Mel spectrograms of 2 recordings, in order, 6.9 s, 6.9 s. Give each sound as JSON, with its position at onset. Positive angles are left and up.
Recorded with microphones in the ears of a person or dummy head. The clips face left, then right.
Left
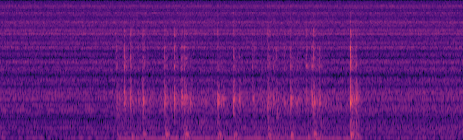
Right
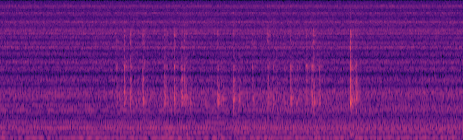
{"t": 0.0, "sound": "a drone", "side_deg": -55}
{"t": 1.8, "sound": "typing on a keyboard", "side_deg": 20}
